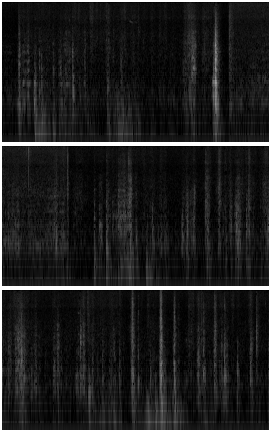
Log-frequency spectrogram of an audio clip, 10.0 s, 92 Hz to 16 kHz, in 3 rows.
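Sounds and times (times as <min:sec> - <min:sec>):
gloved hands tapping and scraping wood: 0:00.0 - 0:10.0.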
